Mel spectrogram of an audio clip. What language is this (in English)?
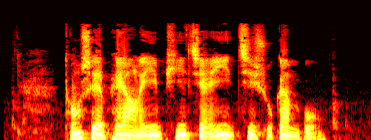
Chinese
